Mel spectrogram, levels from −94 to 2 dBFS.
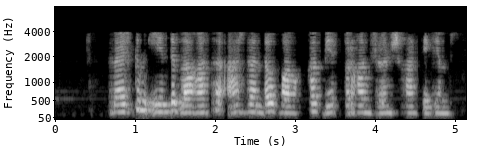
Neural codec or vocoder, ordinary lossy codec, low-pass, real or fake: none; AAC, 16 kbps; 7.2 kHz; real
